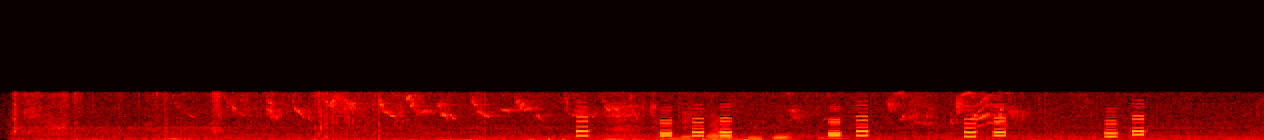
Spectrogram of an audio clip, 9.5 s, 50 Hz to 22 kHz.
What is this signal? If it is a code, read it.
DTMF, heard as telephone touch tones, dialled by hand, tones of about 90 ms, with the noise of a park. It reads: 6 458 79 28 1#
